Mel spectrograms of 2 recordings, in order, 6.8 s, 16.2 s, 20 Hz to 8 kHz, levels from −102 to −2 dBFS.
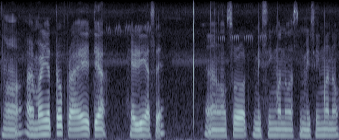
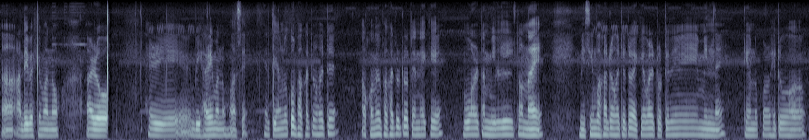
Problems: constant background noise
